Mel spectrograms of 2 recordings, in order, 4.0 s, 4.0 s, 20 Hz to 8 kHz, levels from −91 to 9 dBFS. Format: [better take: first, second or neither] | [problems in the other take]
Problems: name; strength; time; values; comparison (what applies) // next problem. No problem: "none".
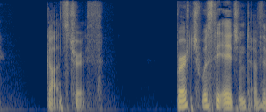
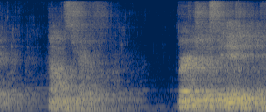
first | noise reduction (neural separator model SepFormer DNS4)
